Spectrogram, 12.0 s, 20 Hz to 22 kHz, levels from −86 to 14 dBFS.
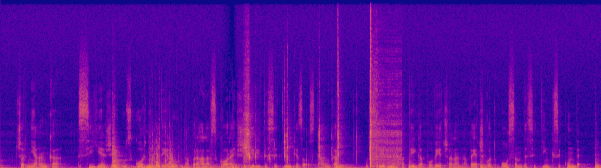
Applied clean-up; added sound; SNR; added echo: none; Tap + Fire; 1 dB; none.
